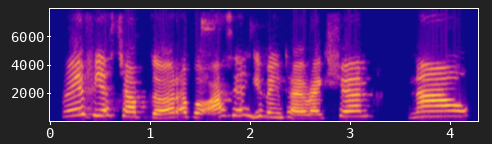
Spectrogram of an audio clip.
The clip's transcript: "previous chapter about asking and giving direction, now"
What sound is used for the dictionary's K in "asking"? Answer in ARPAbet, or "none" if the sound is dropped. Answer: none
